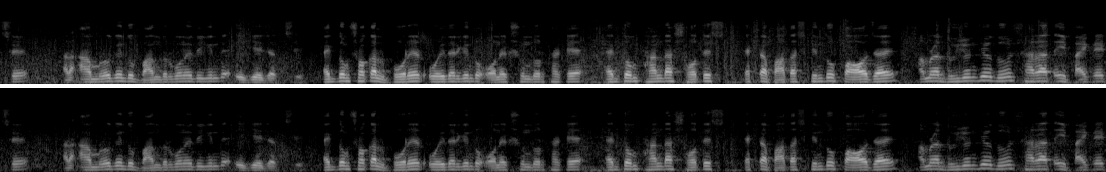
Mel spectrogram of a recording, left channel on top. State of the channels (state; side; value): quieter; right; 4.3 dB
